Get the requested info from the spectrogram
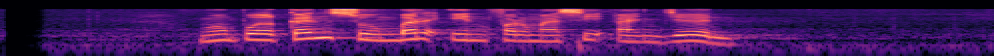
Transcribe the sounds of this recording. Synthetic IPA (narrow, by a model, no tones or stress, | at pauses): ŋumpulkənsumbərinfɔrmasiʔaɲd͡ʒən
